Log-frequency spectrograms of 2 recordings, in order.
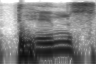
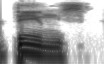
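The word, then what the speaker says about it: Thames: উচ্চারণটা থেমস নয়, উচ্চারণটা টেমস।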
